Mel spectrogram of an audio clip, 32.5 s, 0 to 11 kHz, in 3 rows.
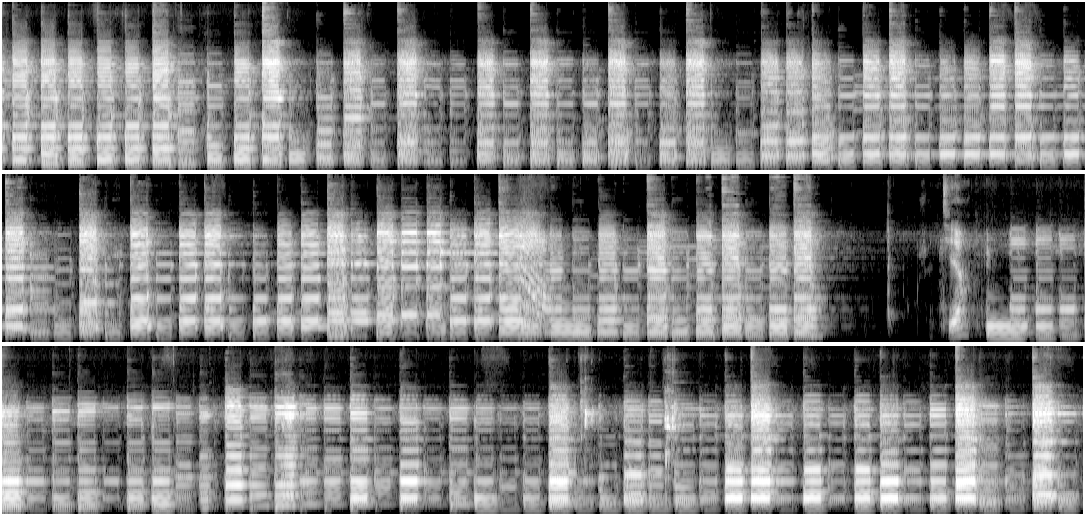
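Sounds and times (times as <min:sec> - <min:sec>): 
distorted self-built electric guitar playing chords and riffs: 0:00.0 - 0:19.1, 0:20.7 - 0:32.4.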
